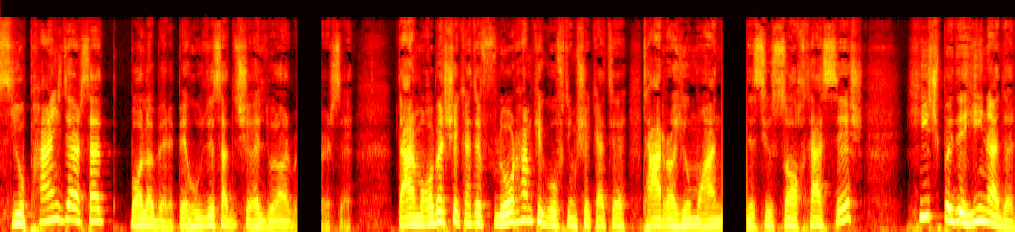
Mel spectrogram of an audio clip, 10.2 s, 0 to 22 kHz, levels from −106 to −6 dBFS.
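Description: Speech with a gap between chunks: hard-edged 250 ms silences at 2.97 s and 7.22 s, one per 4-second chunk, and no sound lost, unlike dropouts that delete audio.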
